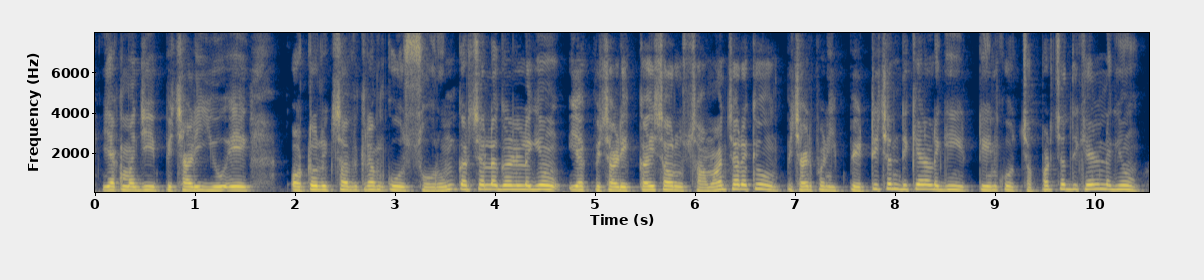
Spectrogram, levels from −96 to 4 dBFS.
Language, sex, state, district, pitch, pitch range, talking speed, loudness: Hindi, male, Uttarakhand, Uttarkashi, 185 Hz, 175-205 Hz, 195 wpm, -16 LUFS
